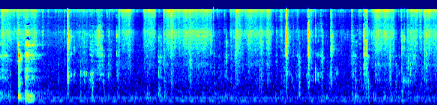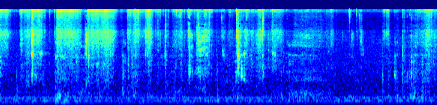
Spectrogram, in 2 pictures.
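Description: Close-up eating sounds of chicken biryani eaten by hand: chewing and mouth clicks, with scattered light clicks and crackles as fingers pick at food on a plastic sheet. A louder cluster comes about half a second in, over a faint low steady hum.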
